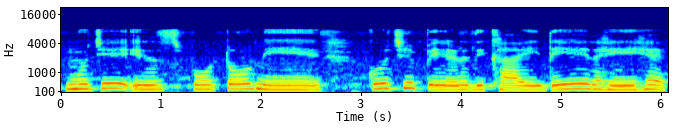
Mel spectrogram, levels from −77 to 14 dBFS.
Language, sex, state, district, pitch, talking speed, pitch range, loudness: Hindi, female, Madhya Pradesh, Umaria, 200 Hz, 100 wpm, 190-220 Hz, -11 LUFS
